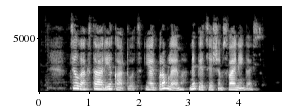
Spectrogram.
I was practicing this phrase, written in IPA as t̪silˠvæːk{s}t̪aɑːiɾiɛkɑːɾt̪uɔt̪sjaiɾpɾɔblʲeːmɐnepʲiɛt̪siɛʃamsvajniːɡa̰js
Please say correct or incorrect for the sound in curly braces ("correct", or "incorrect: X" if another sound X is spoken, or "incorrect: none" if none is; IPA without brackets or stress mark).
correct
